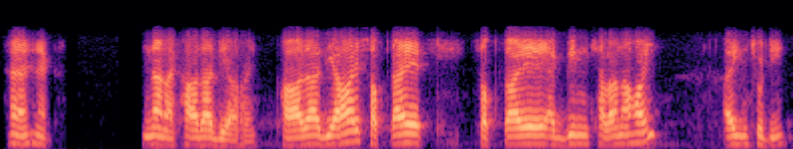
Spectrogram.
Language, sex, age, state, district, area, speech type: Bengali, male, 45-60, West Bengal, Nadia, rural, conversation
